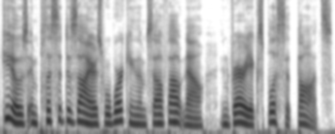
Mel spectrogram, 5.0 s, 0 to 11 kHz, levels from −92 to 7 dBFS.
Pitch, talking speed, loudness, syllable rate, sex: 185 Hz, 145 wpm, -18 LUFS, 5.2 syllables/s, female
